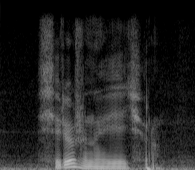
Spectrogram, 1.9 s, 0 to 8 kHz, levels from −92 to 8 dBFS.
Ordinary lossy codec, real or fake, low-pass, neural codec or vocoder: none; real; 7.2 kHz; none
